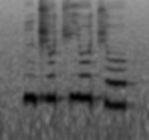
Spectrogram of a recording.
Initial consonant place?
alveolar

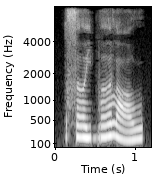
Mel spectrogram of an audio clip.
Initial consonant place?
alveolar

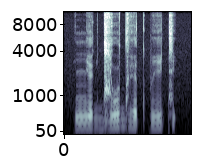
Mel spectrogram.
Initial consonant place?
palatal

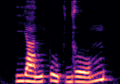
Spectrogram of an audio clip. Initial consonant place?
palatal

